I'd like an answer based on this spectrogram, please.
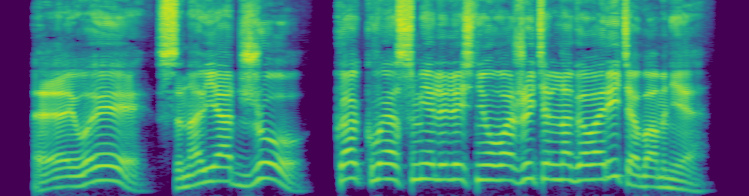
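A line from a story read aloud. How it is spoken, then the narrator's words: Shout. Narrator (Russian): Лиин закричал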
